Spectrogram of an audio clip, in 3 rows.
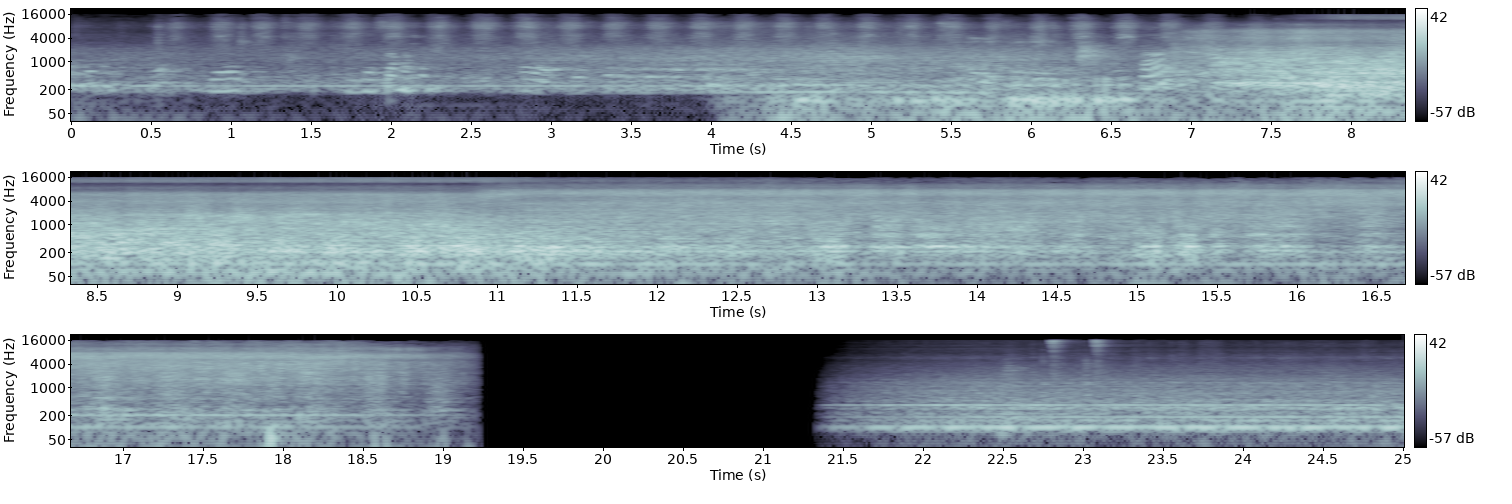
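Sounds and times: steady low hum: 2.8 - 13.0
pressure washer spray hiss: 3.9 - 19.2.

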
